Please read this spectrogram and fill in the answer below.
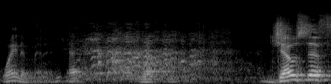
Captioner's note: attendees laugh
